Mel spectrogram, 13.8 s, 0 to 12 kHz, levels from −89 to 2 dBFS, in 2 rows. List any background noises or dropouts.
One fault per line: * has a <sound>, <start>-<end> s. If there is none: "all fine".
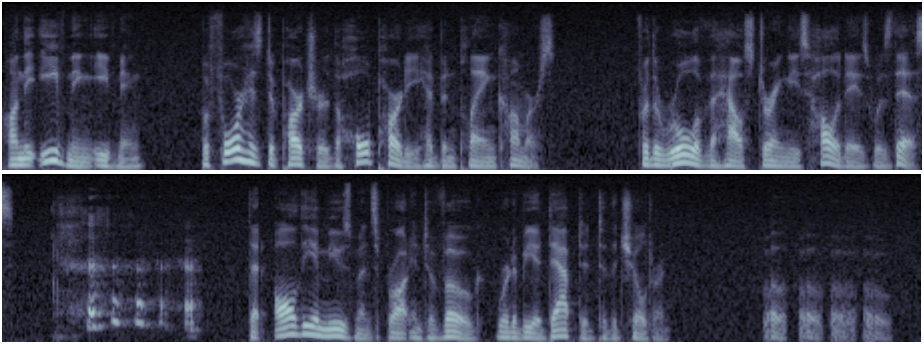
* has a laugh, 7.3-8.4 s
* has a laugh, 12.6-13.6 s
